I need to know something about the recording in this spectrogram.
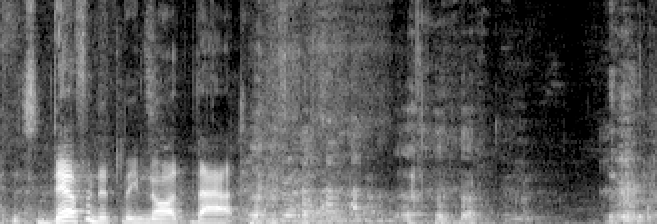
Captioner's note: smiech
